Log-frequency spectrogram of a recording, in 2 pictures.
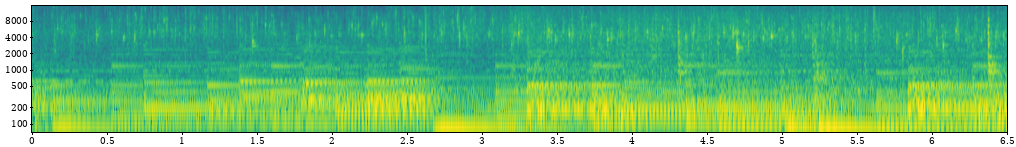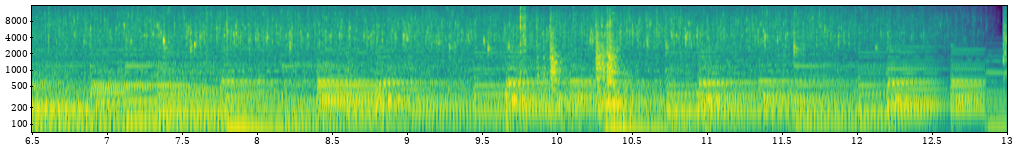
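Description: Battered steaks frying in hot vegetable shortening in a cast iron skillet: a steady sizzle with scattered crackles. Background music with a slow-changing bass line plays over it.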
